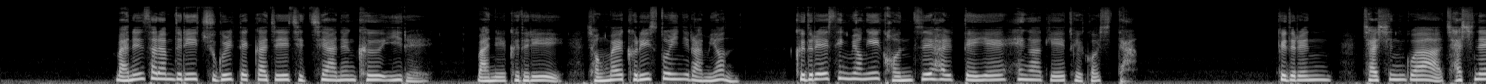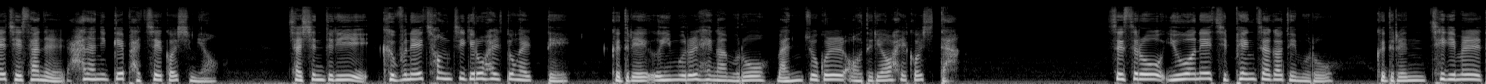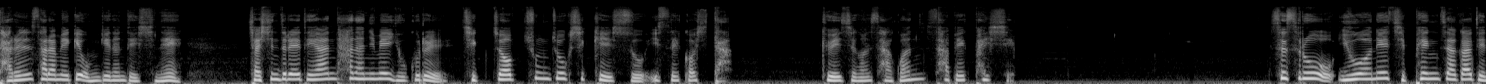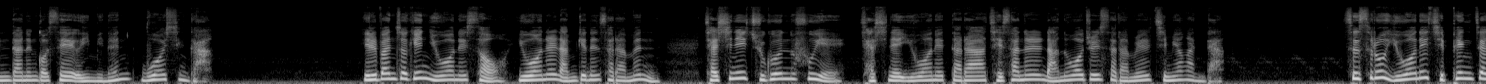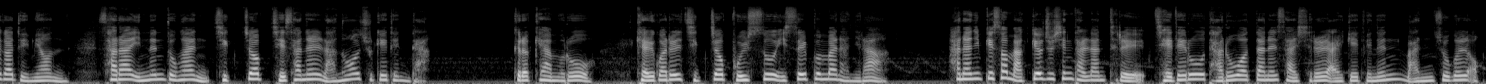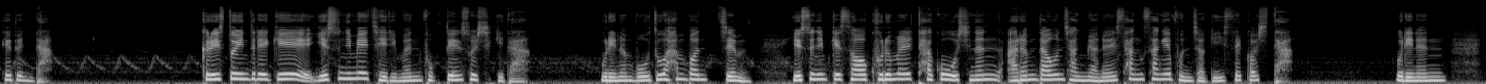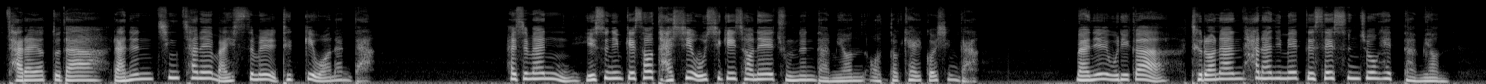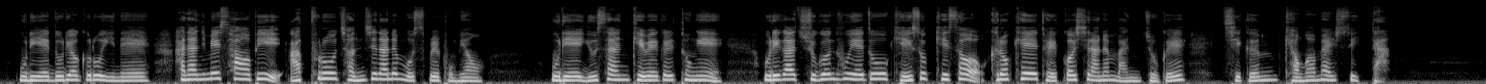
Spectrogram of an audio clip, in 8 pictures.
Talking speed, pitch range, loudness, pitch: 260 characters per minute, 170-230 Hz, -19 LUFS, 200 Hz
